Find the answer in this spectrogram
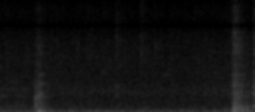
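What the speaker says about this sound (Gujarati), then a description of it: "કેવો આવે વરસાદ?" Light rain falls steadily on a home terrace as a soft, even hiss, broken by two brief, slightly louder splashes or patters.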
